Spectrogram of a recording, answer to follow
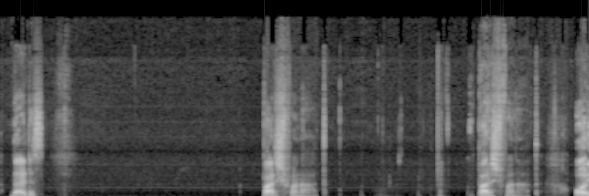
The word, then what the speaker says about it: पार्श्वनाथ: King अश्वसेना जो था, ही वॉज the father of Parasnath, ठीक है, या परशुनाथ, फादर ऑफ, देखो प्रोनाउंसिएशन मेरी थोड़ी है क्योंकि ये बहुत टफ हिंदी वर्ड्स है, दैट इज पार्श्वनाथ, पार्श्वनाथ।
